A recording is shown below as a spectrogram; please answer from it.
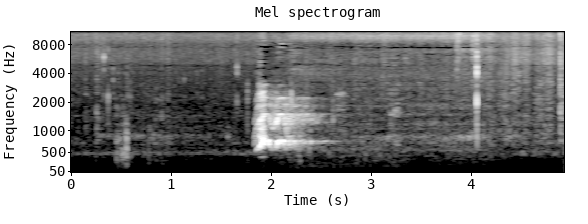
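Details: One of two young Schipperke dogs playing in the backyard snow, where deer are present, gives a single sharp bark after near silence, followed by a faint click or two.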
